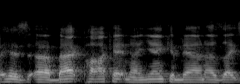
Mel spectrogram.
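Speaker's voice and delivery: normal talking voice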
